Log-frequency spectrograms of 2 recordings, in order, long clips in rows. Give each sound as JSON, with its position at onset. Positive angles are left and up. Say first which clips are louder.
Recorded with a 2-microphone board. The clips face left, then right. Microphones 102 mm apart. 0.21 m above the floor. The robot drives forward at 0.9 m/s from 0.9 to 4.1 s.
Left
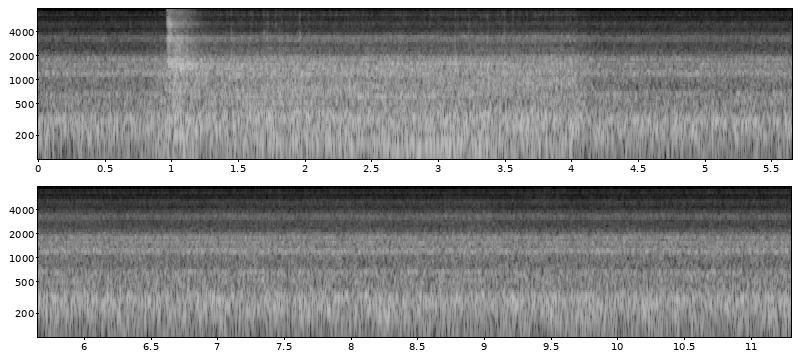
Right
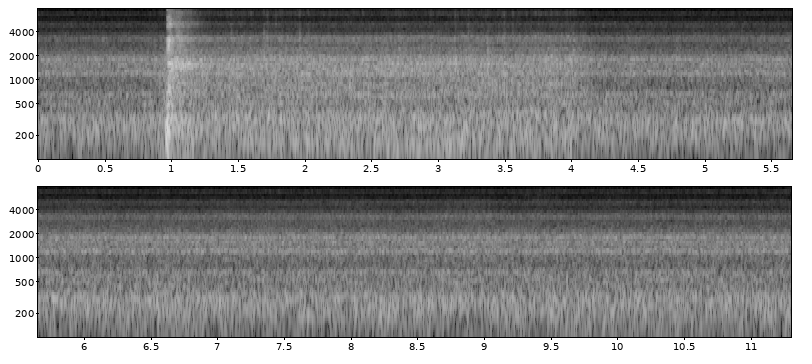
{"t": 0.9, "sound": "a pop", "louder": "right 3 dB", "side_deg": -65, "distance_m": 3.5}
